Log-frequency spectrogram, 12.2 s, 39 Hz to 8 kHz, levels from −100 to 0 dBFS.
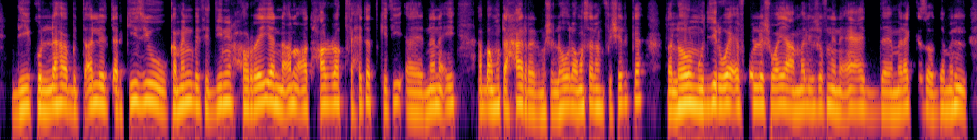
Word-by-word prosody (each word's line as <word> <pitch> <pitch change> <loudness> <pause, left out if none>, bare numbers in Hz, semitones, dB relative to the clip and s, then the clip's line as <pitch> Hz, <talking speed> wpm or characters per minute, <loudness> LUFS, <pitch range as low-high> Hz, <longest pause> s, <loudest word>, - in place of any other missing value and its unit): دي 130 +6 +1
كُلّها 140 +3 +3
بتقلّل 145 +3 0
تركيزي 155 +6 -1
وكمان 150 0 +2
بتدّيني 145 +1 -1
الحرية 150 +2 +2
إن 145 -4 +2
أنا 145 -2 0
أتحرّك 150 +3 -1
في 130 - -8
حتت 155 +3 -4
كتي 160 +5 -7
آآ 120 -1 -2
إن 115 +4 -2
أنا 140 -1 +1
إيه، 145 +2 -3 0.3
أبقى 135 0 +2
مُتحرّر. 135 -3 0
مش 115 +1 -5
اللي 120 +1 -2
هو 140 +2 +1
لو 135 -2 0
مثلًا 140 0 -1
في 125 - -11
شركة، 155 +5 -3 0.3
فاللي 125 +2 +2
هو 150 +2 +9
المدير 145 0 +3
واقف 145 -2 +4
كل 145 -1 +2
شوية 140 +1 0
عمّال 135 0 0
يشوفني 140 +2 -3
أنا 125 -1 -2
قاعد 125 -1 -4
مركِّز 125 +3 -3
قدّام 125 +2 -3
ال 140 -2 +1
140 Hz, 190 wpm, -21 LUFS, 130-150 Hz, 0.3 s, هو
